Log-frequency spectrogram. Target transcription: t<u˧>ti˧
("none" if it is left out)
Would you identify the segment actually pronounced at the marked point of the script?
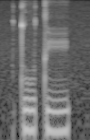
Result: u˧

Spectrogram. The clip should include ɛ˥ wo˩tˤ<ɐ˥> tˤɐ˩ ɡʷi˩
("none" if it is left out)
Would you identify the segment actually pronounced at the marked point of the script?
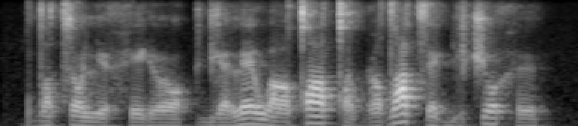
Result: a˥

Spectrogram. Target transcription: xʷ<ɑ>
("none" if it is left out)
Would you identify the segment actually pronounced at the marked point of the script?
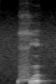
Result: ə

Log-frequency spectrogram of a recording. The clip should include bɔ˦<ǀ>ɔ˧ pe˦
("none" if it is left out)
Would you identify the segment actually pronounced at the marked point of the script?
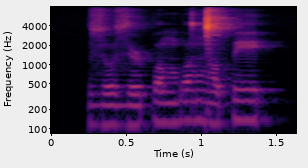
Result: ŋ͡ǀ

